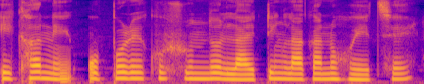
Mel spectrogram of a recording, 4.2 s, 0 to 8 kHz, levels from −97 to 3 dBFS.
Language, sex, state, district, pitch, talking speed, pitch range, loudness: Bengali, female, West Bengal, Cooch Behar, 200 Hz, 100 wpm, 190-210 Hz, -15 LUFS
